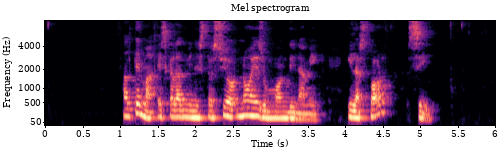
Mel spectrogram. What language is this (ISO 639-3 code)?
cat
